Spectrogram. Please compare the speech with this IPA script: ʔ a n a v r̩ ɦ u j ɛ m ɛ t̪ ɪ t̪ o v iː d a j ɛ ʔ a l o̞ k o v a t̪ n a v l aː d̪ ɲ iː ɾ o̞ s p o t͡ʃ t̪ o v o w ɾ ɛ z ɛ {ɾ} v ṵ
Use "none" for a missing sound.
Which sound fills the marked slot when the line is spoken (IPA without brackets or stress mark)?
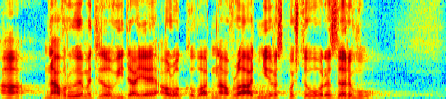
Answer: ɾ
